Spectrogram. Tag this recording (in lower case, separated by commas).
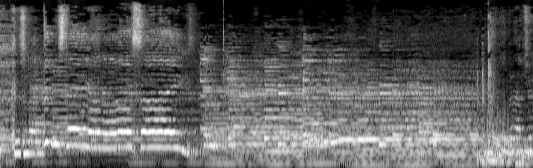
music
